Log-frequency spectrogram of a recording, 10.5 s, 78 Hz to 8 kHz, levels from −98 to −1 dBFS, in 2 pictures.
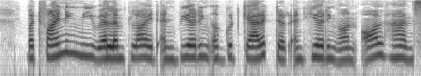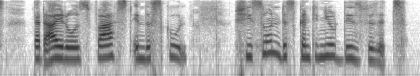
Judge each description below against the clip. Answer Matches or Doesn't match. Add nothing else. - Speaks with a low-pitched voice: Doesn't match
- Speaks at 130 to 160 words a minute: Matches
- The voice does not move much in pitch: Matches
